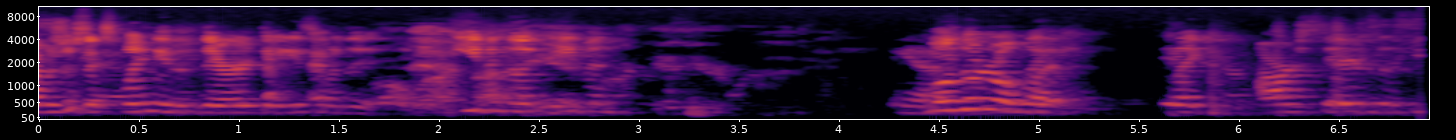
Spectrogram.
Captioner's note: off-mic chatter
